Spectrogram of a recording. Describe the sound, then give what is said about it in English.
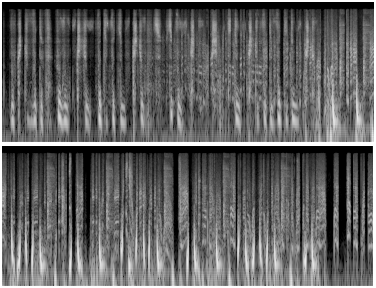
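Record scratching as a hand pushes a vinyl record back and forth, producing many rapid, loud rubbing strokes in a continuous choppy rhythm throughout, with no voices. “The scratch is simply taking your hand, placing it on a record, and moving the record back and forth.”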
